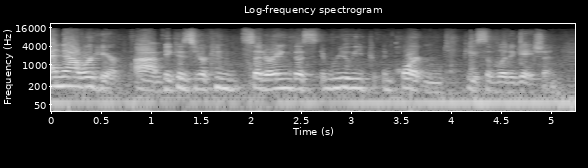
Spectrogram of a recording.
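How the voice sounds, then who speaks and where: A woman talking with hardly any pauses, in audible room echo. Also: moderate pace. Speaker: lawyer. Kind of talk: formal presentation. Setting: public meeting at a podium.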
